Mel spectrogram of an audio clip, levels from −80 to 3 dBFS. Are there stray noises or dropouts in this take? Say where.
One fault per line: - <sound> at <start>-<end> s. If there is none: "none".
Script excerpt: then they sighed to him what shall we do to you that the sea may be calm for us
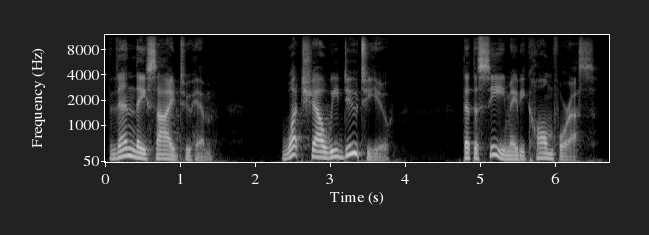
none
